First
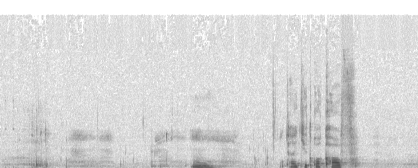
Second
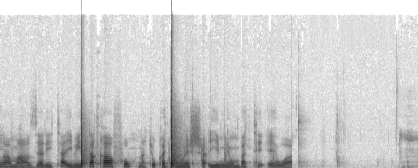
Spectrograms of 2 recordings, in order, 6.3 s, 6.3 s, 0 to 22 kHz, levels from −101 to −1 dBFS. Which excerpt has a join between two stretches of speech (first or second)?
second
